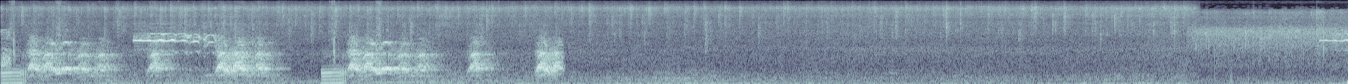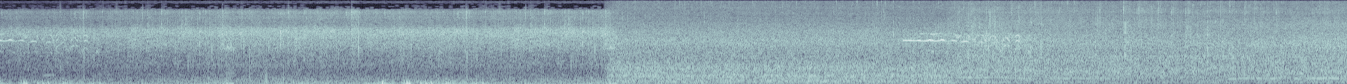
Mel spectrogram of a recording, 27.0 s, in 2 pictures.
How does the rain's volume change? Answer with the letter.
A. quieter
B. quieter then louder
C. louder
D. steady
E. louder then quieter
C.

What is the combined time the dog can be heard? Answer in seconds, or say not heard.
6 s.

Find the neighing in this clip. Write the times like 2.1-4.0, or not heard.
1.3-2.2, 13.2-14.5, 22.5-23.9.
